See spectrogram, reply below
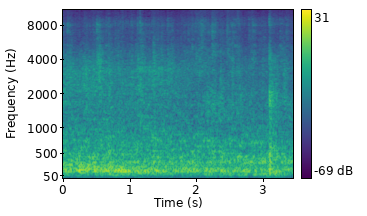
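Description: Heavy steady rumble with a rough, uneven clatter running through it; that points to a worn drive-end bearing on the blower.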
